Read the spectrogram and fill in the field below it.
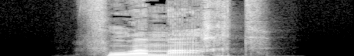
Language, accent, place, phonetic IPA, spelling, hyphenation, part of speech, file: German, Germany, Berlin, [ˈfoːɐ̯ˌmaχt], Vormacht, Vor‧macht, noun, De-Vormacht.ogg
- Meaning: 1. hegemony 2. hegemon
